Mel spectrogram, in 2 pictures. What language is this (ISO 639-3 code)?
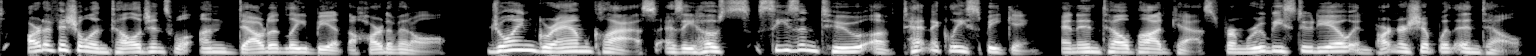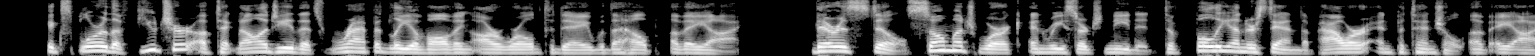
eng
